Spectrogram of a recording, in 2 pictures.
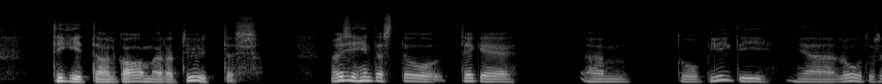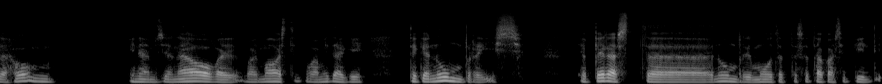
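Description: At 0.59 to 0.61 s the speech has a brief, harsh crackle on a loud peak. This is microphone overload. The input level was likely set too high, pushing peaks about 1 dB past the converter's limit. Their tops were flattened, affecting roughly 2 percent of samples.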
